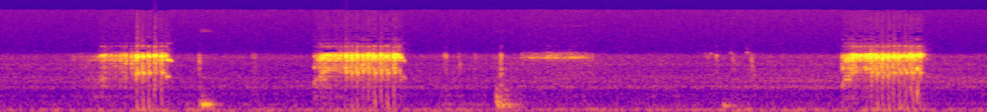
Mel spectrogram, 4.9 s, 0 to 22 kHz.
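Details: Owl at the nest on March 26, 2013, around 12:09 AM amid gopher deliveries; three loud, raspy screeches separated by quiet hisses and low knocking or shuffling thumps.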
